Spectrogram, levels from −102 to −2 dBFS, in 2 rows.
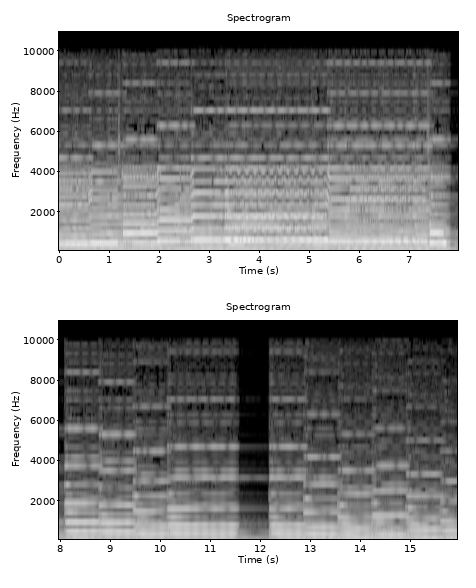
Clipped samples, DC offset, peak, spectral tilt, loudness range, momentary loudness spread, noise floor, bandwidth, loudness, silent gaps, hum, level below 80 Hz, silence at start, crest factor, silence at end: under 0.1%; 4%; -2 dBFS; -5.5 dB/octave; 9 LU; 10 LU; -42 dBFS; 10 kHz; -18 LUFS; none; none; -32 dBFS; 0 s; 14 dB; 0 s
